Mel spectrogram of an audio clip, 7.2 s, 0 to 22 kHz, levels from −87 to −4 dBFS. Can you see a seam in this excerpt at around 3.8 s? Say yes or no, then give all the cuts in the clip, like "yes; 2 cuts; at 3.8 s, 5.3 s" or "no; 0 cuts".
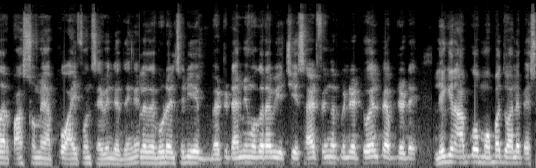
no; 2 cuts; at 1.9 s, 5.7 s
